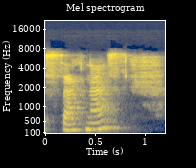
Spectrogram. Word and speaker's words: SACNAS: Um so SACNAS if you've heard of us or seen uh our acronym before it is pronounced SACNAS and that stands for Society for Advancement of Chicanos, Hispanics and Native Americans in science.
